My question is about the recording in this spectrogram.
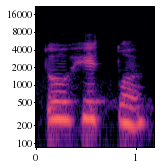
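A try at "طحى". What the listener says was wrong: But this is a thick letter. So this one you have to make thicker. Tuhita.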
